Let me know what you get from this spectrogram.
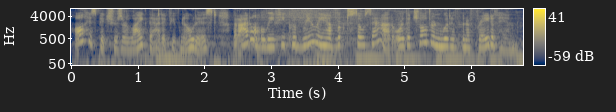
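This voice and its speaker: A woman's voice: high voice, sing-song, a little fast, gravelly, faint music behind, exaggerated voice. A woman voicing a dreamy, imaginative orphan girl in an audiobook, talking earnestly and effusively. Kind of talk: audiobook character acting.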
